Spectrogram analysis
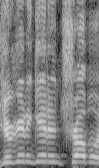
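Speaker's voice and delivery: very high, very loud, shrill, assertive, stern tone. Retelling how a mom scolds a teenager: imitating an assertive mom. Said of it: "real assertive".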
